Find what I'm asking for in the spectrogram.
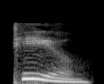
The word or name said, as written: teel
